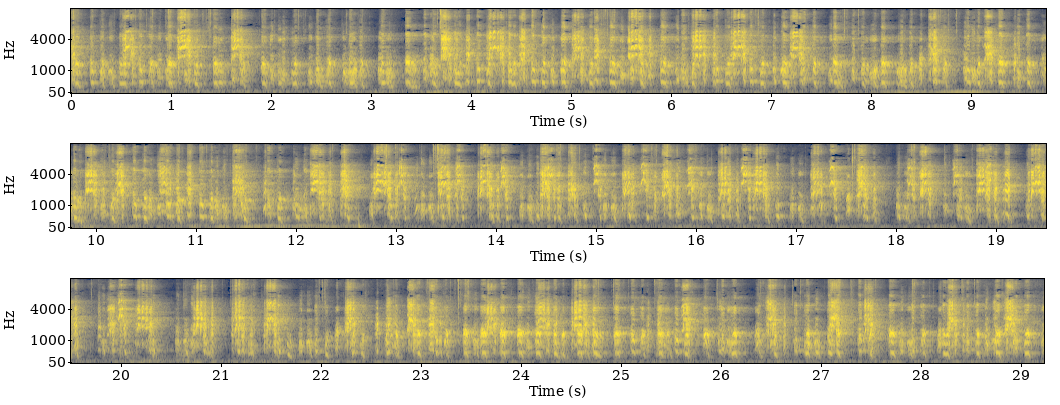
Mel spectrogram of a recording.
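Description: Chukar partridge calling without a break: rapid runs of short, sharp chuk notes repeated over and over.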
